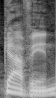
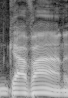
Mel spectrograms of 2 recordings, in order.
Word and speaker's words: Gavan: My cousin Gavan, not Gavin, Gavan as it's spelled here.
